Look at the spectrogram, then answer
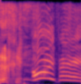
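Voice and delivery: high cartoon Yiddish accent. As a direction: squeak out oy vey in a Yiddish accent. Echoing oy vey higher.

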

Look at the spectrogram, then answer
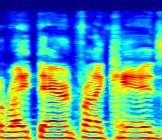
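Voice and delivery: normal talking voice

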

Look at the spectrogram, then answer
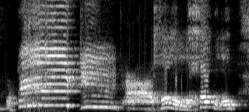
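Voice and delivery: imitating a Chinese-accented gadget voice; high, mock Chinese accent. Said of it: "it talks in a Chinese accent".

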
